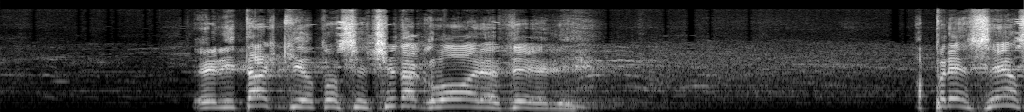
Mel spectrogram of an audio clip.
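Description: A man speaks loudly and with feeling through a microphone in a large echoing space.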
